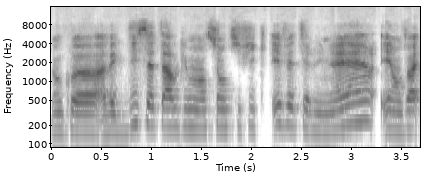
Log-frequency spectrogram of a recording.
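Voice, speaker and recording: Against a quiet background, a woman with a Flemish accent speaks at a medium pitch with ordinary pitch variation. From Flanders, Belgium. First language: Dutch (Flemish) (speaking French). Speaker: veterinarian and horse welfare activist. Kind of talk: webinar presentation read from a text. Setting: webinar.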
